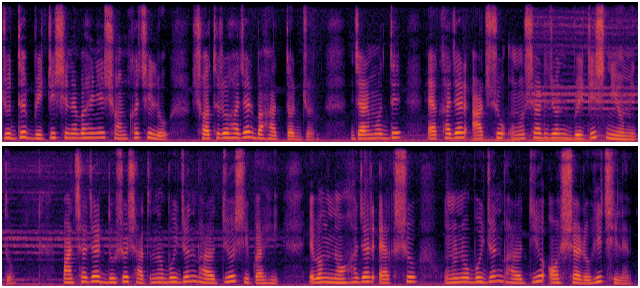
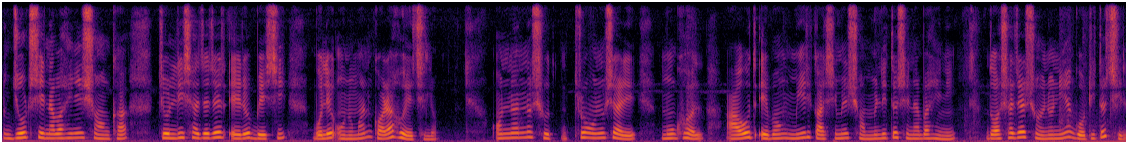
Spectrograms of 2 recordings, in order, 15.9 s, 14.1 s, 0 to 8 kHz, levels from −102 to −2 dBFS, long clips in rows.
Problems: background sounds at intervals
